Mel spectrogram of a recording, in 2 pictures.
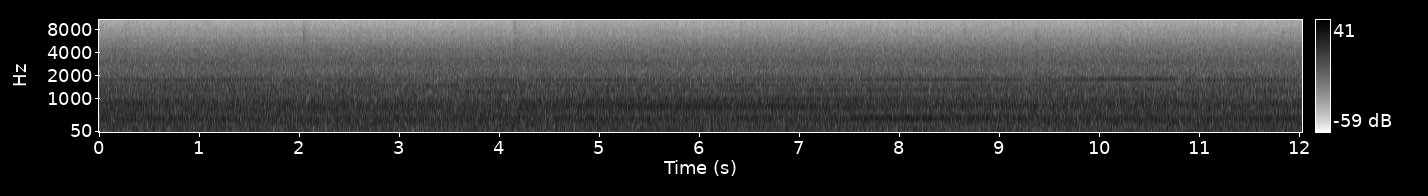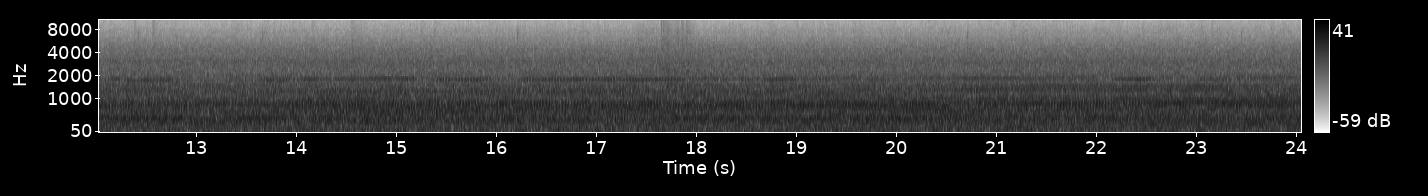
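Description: Inside a 2011 New Flyer Xcelsior XD40 transit bus under way: its Cummins ISL9 inline-six diesel and Allison B400R6 automatic transmission running steadily with road rumble, carrying several held whining tones.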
